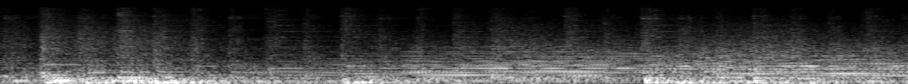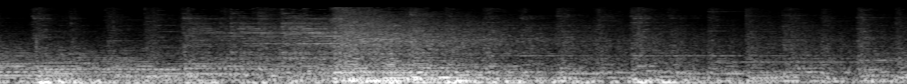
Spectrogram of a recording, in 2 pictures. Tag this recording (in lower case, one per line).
music
soundtrack music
